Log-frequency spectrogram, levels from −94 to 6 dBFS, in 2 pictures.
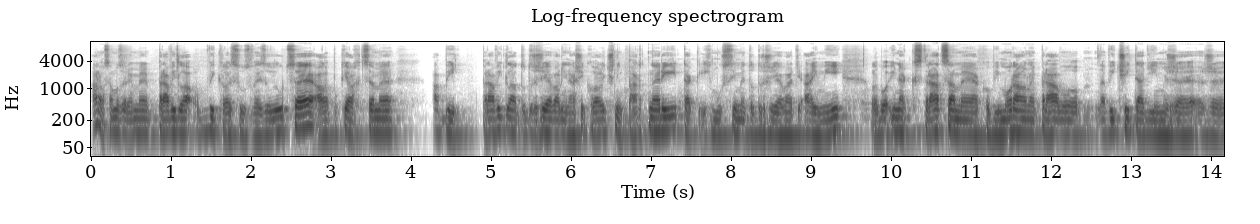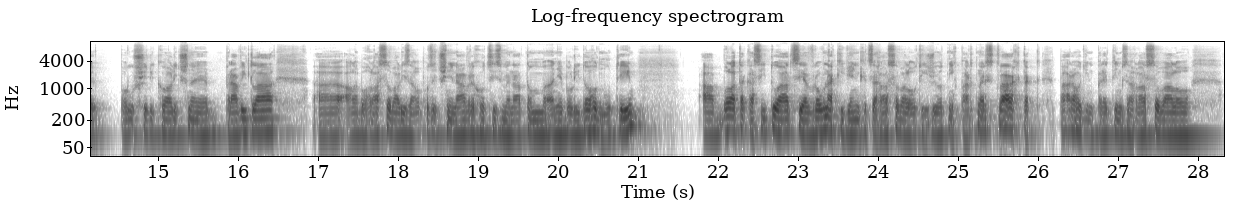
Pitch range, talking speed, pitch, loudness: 100-110 Hz, 140 wpm, 105 Hz, -28 LUFS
